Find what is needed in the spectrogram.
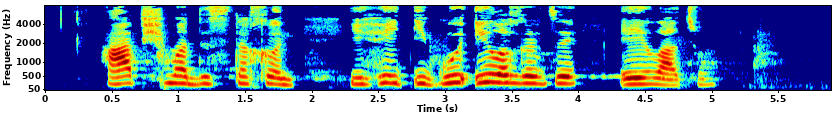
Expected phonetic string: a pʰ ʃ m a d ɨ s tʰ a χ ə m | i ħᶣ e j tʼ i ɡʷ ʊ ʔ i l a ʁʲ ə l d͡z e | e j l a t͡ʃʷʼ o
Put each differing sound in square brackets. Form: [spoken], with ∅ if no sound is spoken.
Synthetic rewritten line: a pʰ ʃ m a d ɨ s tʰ a χ ə [n] | i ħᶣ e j tʼ i ɡʷ ʊ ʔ i l a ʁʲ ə [r] d͡z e | e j l a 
